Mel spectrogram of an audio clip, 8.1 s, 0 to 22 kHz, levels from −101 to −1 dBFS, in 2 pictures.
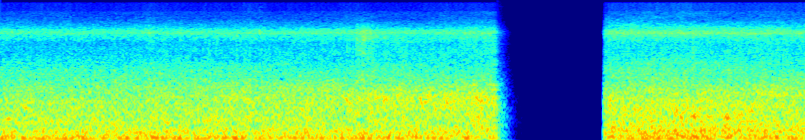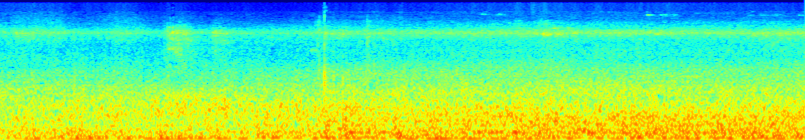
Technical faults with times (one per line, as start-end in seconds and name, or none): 2.47-3.03 long network dropout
